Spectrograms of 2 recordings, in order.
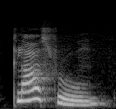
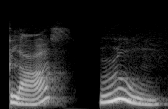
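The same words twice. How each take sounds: First: Said in the usual way. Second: "Classroom" split as class, room; syllable by syllable. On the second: Shown as a demonstration. Teacher has class repeat, "Classroom" broken in two. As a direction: clear pause between the halves of "Classroom". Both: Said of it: "टू syllables में divide".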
